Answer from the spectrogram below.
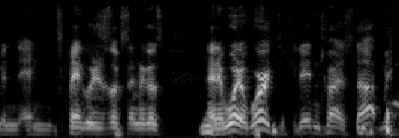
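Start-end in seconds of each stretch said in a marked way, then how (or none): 1.7-3.3 imitated dead-serious, matter-of-fact deadpan delivery. Retelling a favorite film moment, quoting a character's reply, imitating a deadpan reply. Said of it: "One of the best deadpan deliveries".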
